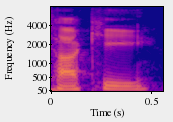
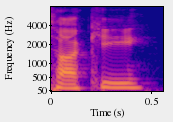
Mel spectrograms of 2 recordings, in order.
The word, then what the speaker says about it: haki: had he had conqueror his hakei hakai how do you say it I've never watched one piece uh he he's damn good he is uh it was haki all right sick he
